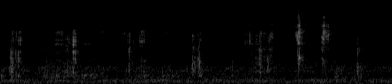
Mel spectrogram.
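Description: Sticky meat tears apart between fingers.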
